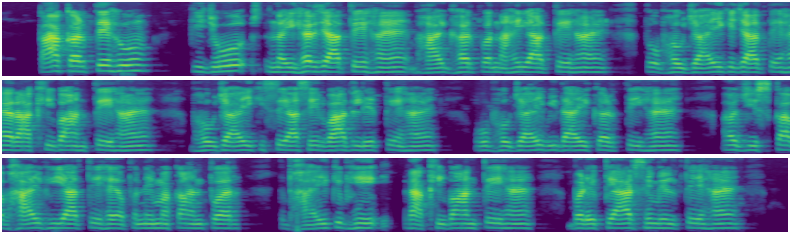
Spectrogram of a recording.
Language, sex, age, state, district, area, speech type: Hindi, female, 60+, Uttar Pradesh, Jaunpur, rural, spontaneous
